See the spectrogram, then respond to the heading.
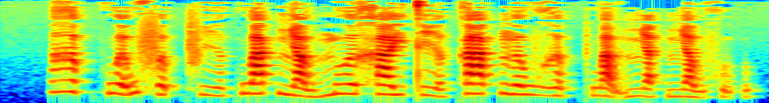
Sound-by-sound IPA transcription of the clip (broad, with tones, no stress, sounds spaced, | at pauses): ɣ ə˦˥ p̚ h w ə̰˧˥ w f ə˨˩ p̚ f i̤˨˩ ə̯ k w a˦˥ k̚ ɲ a˧˩ w m u˧ ə̯ x a˧ j t̪ i˧˩ ə̯ k a˦˥ k̚ ŋ ə˧ w ɣ ə˨˩ p̚ k w a̰˧˨ w ɲ a˨˩ t̚ ɲ a˧˩ w x ṵ˧˨ ʔ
